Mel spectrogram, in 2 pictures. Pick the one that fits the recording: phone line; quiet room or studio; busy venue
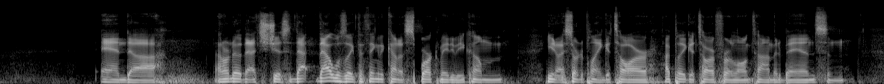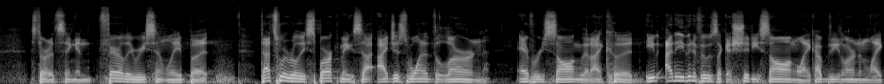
busy venue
